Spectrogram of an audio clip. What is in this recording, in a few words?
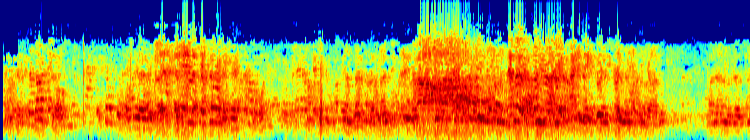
Cardinal Puff, Uk Dirty Pint Version Of Are You A Cardinal Drinking Game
